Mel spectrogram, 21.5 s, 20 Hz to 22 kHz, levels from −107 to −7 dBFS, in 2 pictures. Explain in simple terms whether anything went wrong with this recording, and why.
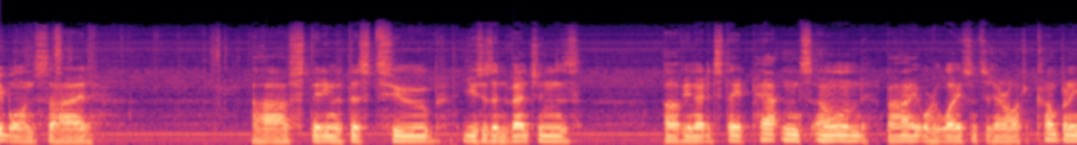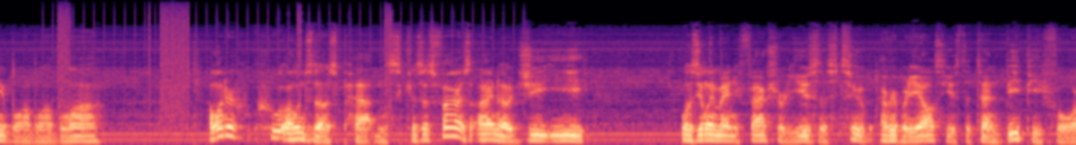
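Wi-Fi interference: from 11.1 to 16.0 s, a nearby Wi-Fi radio leaked into the audio circuit, which picked up its regular signal every 102.4 ms. That adds a steady ticking, about ten times a second, sitting well below the main sound.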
